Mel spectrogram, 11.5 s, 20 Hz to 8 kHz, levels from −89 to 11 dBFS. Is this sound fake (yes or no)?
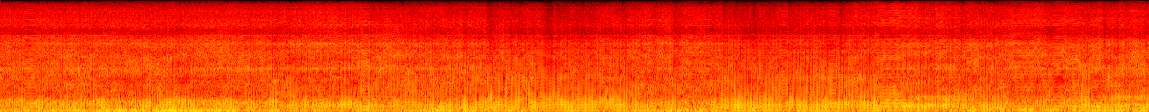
yes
